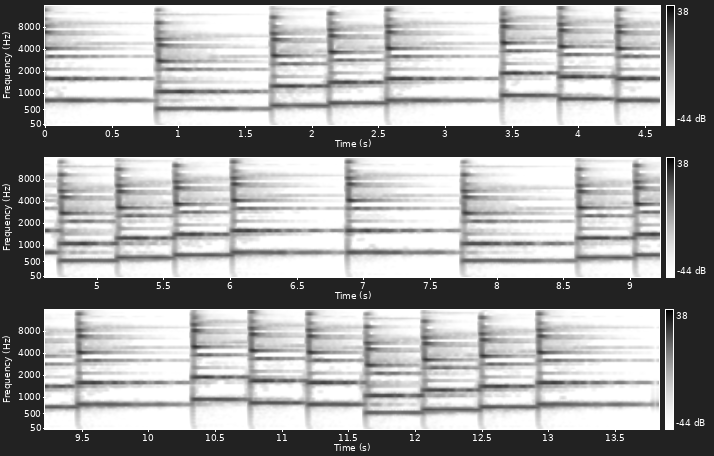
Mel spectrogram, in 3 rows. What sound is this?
trap bell loop
one of my favorite bell loops i've made.
139bpm in the scale of c natural minor
loop, 139bpm, bell, hip-hop, trap, bells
